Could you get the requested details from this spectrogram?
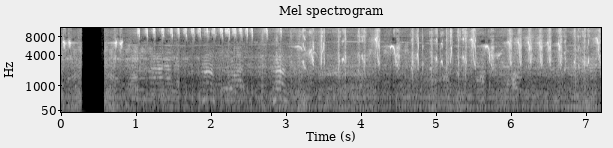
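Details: Energetic Asian pied starling song intended to get other birds singing: after a brief gap, a long run of rapid high ticks gives way to crackling chatter and scattered sharp whistles.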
